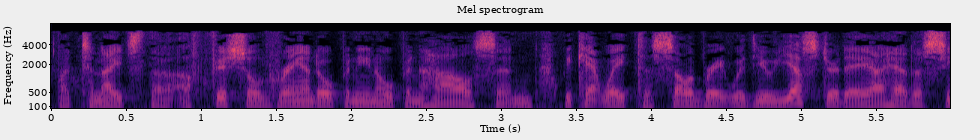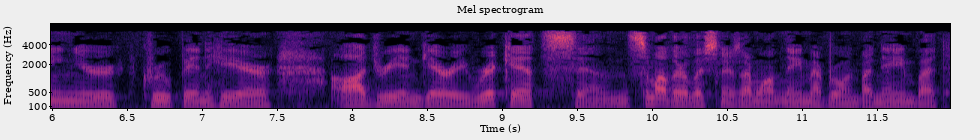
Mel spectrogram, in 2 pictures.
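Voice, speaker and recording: A man's voice: on the low side, steady tone, moderate pace, dull audio. A man hosting a radio show, giving chatty, upbeat event announcements. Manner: chatty and upbeat, laughs often. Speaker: radio host. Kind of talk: casual on-air announcements.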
